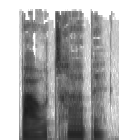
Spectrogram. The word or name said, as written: bagtrappe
